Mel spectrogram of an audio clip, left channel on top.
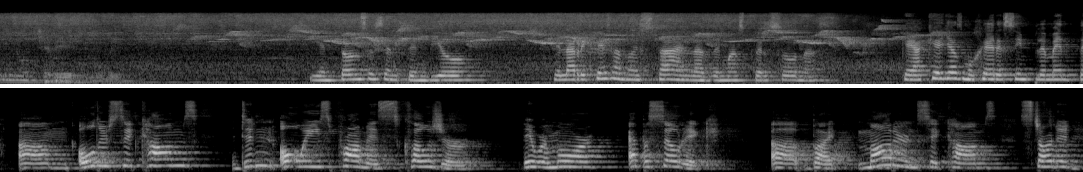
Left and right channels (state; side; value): different; both; correlation 0.00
